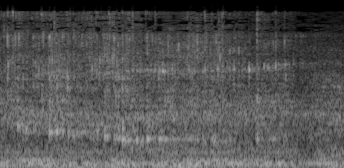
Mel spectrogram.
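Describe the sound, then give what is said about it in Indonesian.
A stirred mixture for gado-gado is poured into a prepared container, giving a continuous splashing, gurgling flow of liquid that holds a steady level for the whole two and a half seconds. “Tinggal diaduk rata, keluarkan, dan tuang ke wadah yang telah disediakan.”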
